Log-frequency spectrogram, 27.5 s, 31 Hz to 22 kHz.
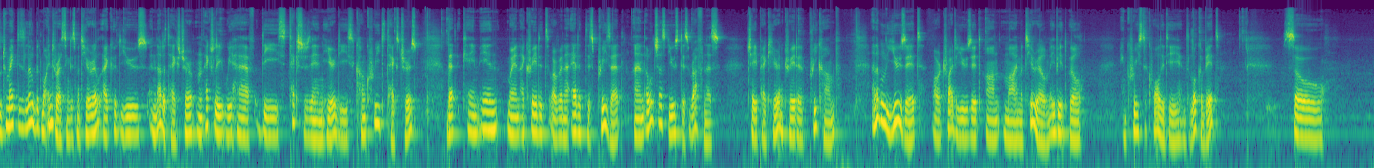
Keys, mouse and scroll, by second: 2.2 click, 13.7-18.3 drag, 19.5 click, 22.7 click.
